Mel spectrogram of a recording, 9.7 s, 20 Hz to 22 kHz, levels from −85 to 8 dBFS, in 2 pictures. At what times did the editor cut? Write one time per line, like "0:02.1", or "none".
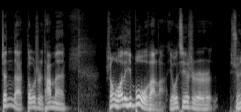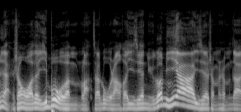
0:06.7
